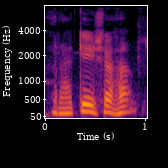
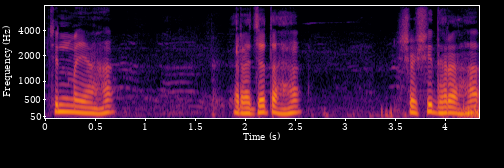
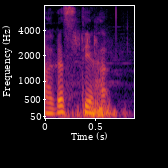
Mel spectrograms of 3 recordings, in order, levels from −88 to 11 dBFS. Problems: background sounds at intervals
